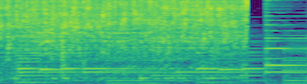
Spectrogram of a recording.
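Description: Liquid pouring and filling a container, a steady rush that cuts off suddenly near the end, over cheerful children's background music.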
